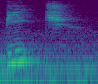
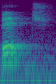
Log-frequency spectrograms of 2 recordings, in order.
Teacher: So when we say beach, with the E sound, we have to stretch our mouth. And when we say bitch, with the I, our mouth is more tight and more closed.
